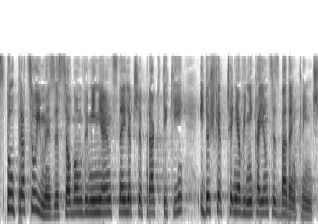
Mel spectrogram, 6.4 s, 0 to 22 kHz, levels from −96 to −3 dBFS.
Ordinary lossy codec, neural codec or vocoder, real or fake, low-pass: none; none; real; none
